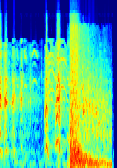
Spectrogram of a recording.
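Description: Laughter in short, rapid "ha-ha" pulses, then about a second and a half in a loud blast-like boom that lasts under a second.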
